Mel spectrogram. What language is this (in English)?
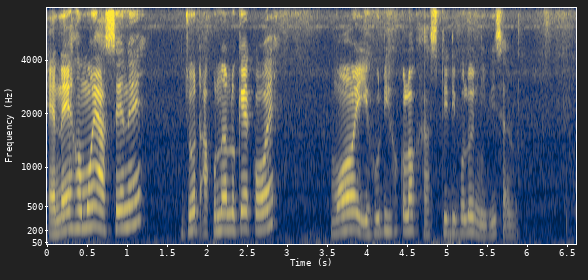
Assamese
